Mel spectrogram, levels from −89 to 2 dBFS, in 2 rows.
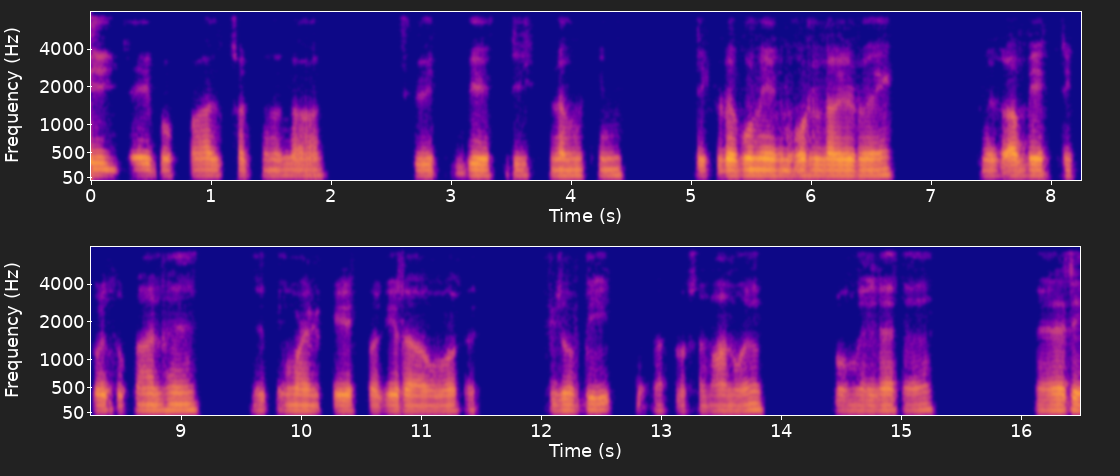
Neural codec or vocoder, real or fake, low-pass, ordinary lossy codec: codec, 16 kHz, 2 kbps, FunCodec, trained on Chinese and English, 25 frames a second; fake; 7.2 kHz; none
